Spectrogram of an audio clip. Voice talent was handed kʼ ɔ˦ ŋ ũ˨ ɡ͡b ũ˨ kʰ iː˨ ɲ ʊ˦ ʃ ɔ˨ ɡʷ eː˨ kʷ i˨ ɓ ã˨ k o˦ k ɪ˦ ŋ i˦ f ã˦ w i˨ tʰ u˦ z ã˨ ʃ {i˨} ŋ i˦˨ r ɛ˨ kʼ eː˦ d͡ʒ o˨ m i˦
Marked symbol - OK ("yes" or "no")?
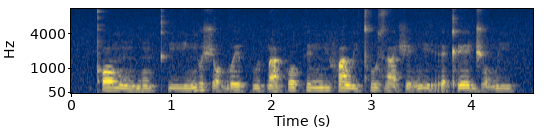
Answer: no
